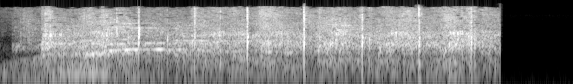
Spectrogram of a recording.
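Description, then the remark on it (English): A crowd of Chicago Cubs season ticket holders cheers and whoops over steady applause, a dense wash of clapping with high shouts rising above it, continuous and loud for about two and a half seconds before cutting off abruptly. “Yeah, that whooping and cheering are the season ticket holders.”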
